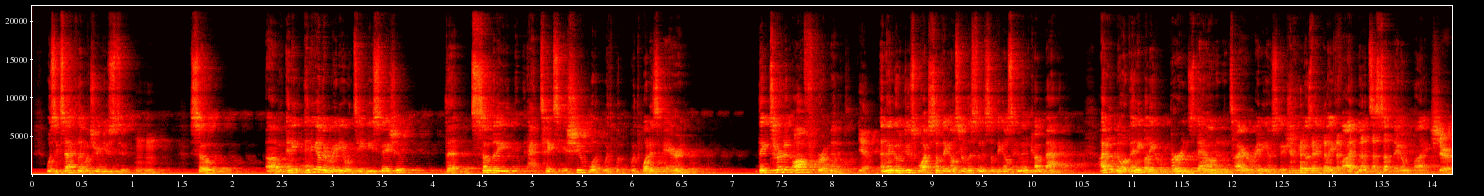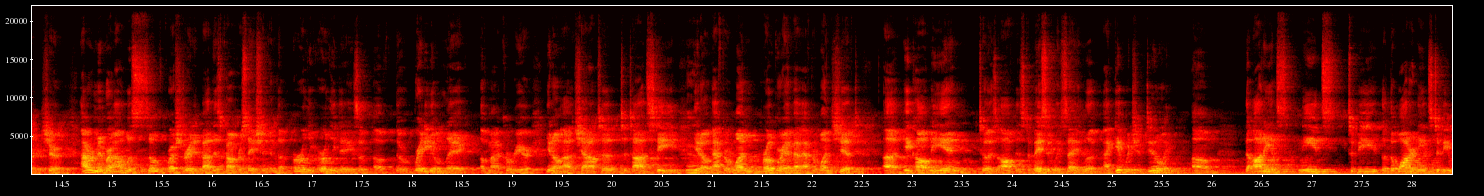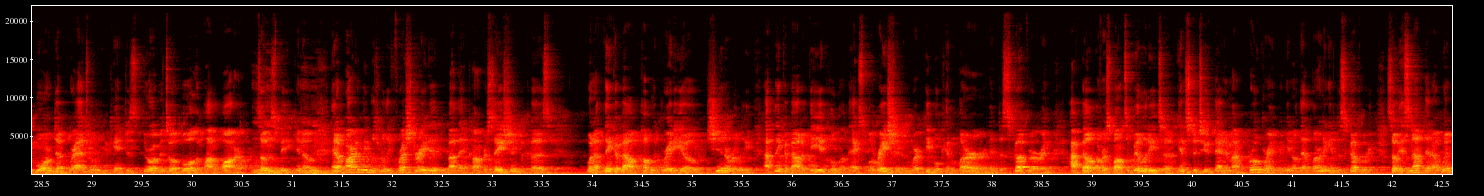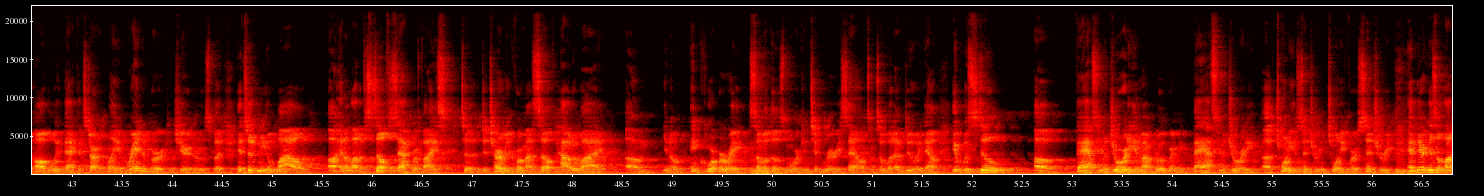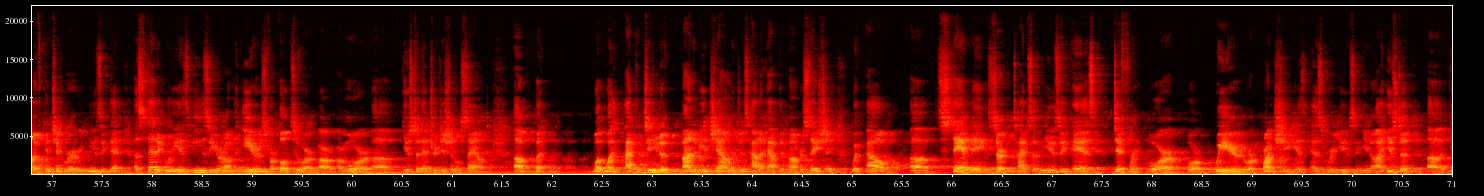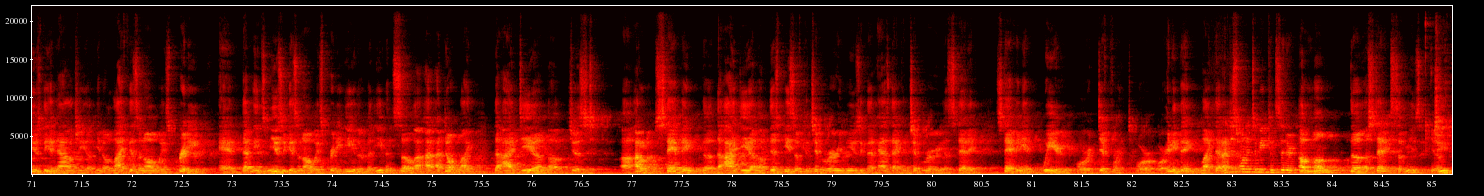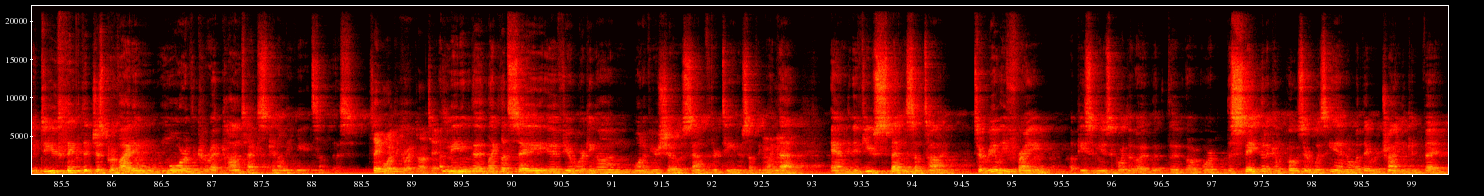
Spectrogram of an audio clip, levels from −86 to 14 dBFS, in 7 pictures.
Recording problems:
off-mic speech; far
wrong speed and pitch; too fast and too high; 1.7 times normal speed
room echo; slight; dies away in 0.9 s
electrical hum; faint; until 14 s, from 24 s to 1:05 and from 1:13 on; 60 Hz, 25 dB below the speech

